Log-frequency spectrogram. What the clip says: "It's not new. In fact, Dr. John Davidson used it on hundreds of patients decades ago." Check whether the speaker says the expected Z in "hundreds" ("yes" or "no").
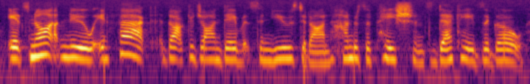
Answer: yes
